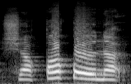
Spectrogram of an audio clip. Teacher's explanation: دوسرا قاف ساکن ہے، قلقلہ کرنا ہے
